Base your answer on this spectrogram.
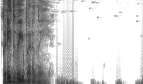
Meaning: preelection, election
- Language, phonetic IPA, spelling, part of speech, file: Russian, [prʲɪdˈvɨbərnɨj], предвыборный, adjective, Ru-предвыборный.ogg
